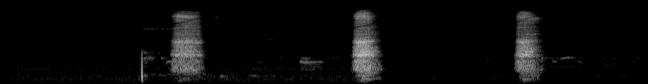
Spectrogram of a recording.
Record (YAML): exhalation_length: 6.5 s
exhalation_amplitude: 23692
exhalation_signal_mean_std_ratio: 0.26
survey_phase: beta (2021-08-13 to 2022-03-07)
age: 45-64
gender: Female
wearing_mask: 'No'
symptom_none: true
smoker_status: Current smoker (11 or more cigarettes per day)
respiratory_condition_asthma: false
respiratory_condition_other: false
recruitment_source: REACT
submission_delay: 1 day
covid_test_result: Negative
covid_test_method: RT-qPCR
